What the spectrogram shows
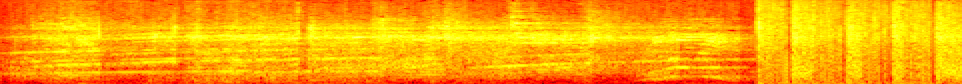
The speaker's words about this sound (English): That is the shooter's weapon firing on police cars below.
